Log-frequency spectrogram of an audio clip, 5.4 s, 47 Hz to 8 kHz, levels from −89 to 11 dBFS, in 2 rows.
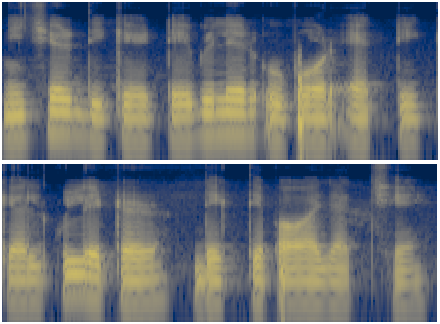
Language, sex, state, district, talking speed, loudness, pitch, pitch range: Bengali, male, West Bengal, Alipurduar, 100 wpm, -18 LUFS, 95 Hz, 95-100 Hz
